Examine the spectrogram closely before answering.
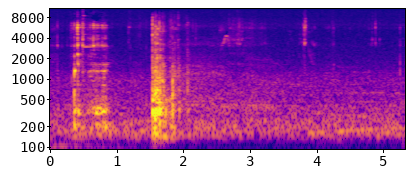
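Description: Pliers and small metal hard-drive parts being handled: a short scrape about half a second in, a sharp metallic click a little after one and a half seconds, then quiet handling with a faint tick later.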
